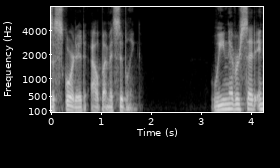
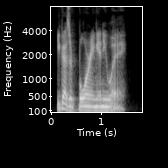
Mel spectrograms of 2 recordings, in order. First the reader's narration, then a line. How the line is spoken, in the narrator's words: The kid scoffed and angrily said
